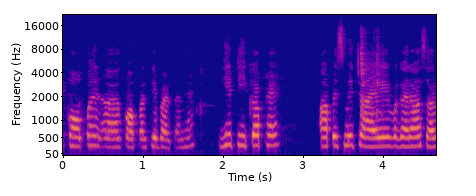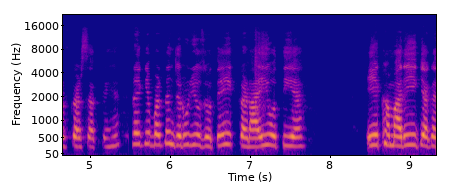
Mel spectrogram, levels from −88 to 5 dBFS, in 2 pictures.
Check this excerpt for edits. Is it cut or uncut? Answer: cut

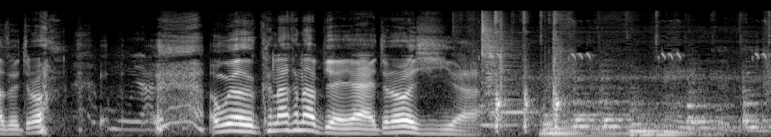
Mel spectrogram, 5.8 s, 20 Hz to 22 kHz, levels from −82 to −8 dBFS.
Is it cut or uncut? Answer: cut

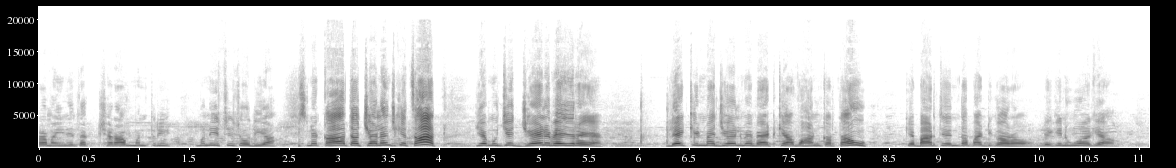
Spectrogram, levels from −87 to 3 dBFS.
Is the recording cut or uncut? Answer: cut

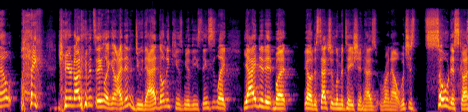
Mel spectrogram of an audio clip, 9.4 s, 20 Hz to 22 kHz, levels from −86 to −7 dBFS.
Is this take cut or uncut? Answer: uncut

